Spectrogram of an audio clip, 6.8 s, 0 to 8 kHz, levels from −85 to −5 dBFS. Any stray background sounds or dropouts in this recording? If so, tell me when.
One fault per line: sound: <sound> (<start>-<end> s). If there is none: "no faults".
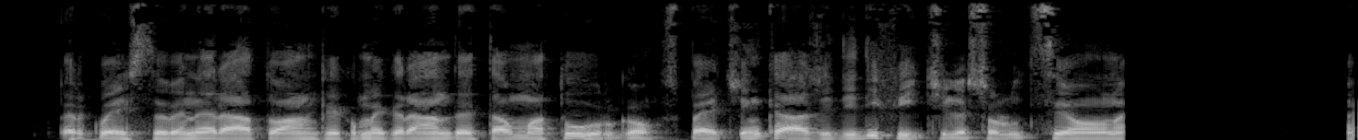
no faults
